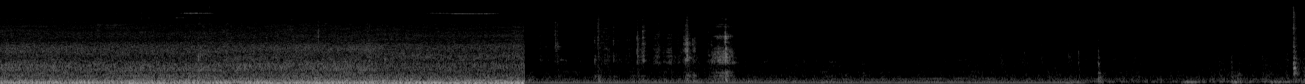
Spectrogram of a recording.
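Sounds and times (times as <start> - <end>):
car engine idling: 0.0 - 5.3.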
